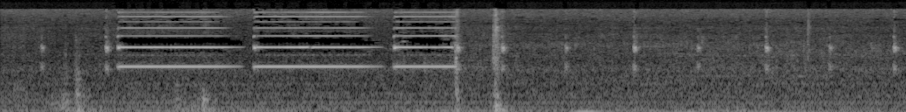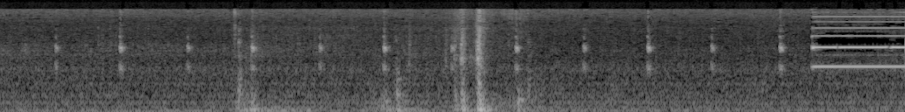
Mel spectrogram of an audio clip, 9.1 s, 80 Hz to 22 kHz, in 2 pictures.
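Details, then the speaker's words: 2008 Fiat 500 Dualogic semi-automatic after clutch replacement, jumping into neutral when stopping at intersections: short actuator whirs and clicks repeat over a quiet idle as the gearbox keeps trying to re-engage first gear. "I can feel the gearbox trying hold on it's first gear again"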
